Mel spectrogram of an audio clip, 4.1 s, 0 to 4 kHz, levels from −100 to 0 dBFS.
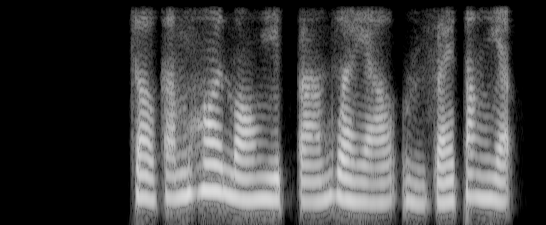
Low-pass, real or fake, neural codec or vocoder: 3.6 kHz; fake; codec, 44.1 kHz, 2.6 kbps, DAC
